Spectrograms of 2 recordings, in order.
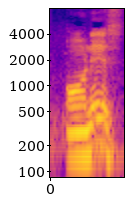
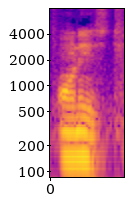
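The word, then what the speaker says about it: honest: এন বসে এখন অনেস্ট তাহলে দেখো এইচ এর উচ্চারণ এখানে কি হচ্ছে অনেস্ট তাহলে কি হবে এখানে অ্যান অনেস্ট তখনই হবে অ্যান অনেস্ট যখন এইচ এর উচ্চারণ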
